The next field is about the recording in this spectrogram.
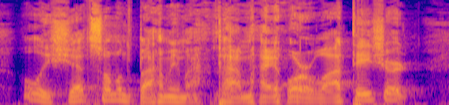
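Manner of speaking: put-on laughing hard mid-sentence. Retelling a reaction to seeing people's t-shirt pictures: imitating Lewis laughing while talking. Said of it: "Lewis is wetting himself laughing, going".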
